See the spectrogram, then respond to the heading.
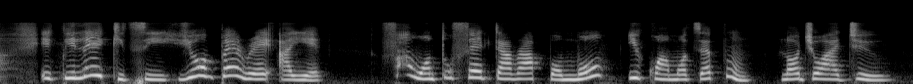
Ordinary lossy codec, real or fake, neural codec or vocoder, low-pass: Opus, 64 kbps; fake; codec, 16 kHz, about 1 kbps, DyCAST, with the encoder's durations; 7.2 kHz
